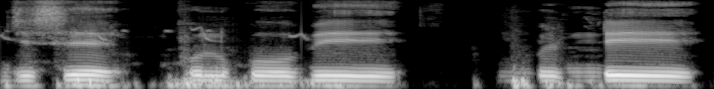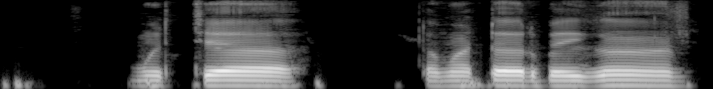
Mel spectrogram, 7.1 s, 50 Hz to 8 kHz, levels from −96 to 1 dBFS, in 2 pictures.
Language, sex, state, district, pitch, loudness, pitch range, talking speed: Hindi, male, Chhattisgarh, Raigarh, 130 Hz, -16 LUFS, 125-135 Hz, 60 wpm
